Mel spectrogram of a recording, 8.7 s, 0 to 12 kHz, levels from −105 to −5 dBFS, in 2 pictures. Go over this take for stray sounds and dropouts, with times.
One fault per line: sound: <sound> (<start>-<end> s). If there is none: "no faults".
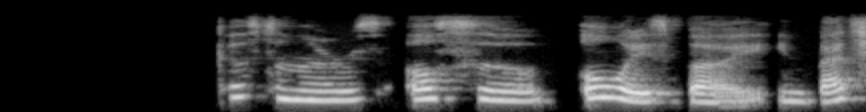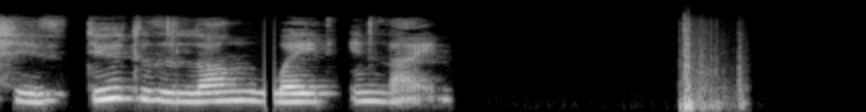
sound: thud (7.7-8.1 s)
